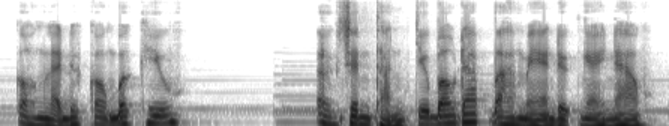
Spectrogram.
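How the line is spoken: Choked with tears. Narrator (Vietnamese): Nhung nghẹn ngào, cô đáp

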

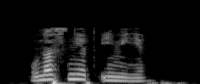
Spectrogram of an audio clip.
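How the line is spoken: Whispering shadows. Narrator (Russian): прошептали тени

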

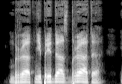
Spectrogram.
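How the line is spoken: Thundering, growing heated. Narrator (Russian): еще громче прогремел богатырь, распаляясь от неожиданного для него сопротивления

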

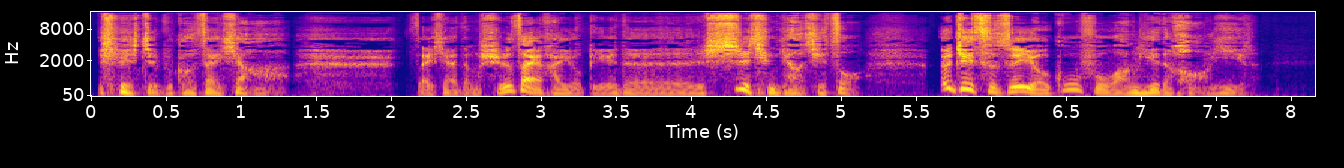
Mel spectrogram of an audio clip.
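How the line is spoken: Sigh, wry smile. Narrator (Chinese): 楚留香只有叹了一口气，苦笑着说

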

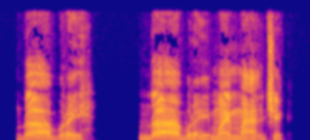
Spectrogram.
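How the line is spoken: Creaky voice. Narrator (Russian): Проскрипела госпожа Син

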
